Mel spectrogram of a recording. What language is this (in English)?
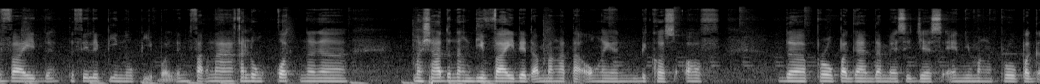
Filipino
